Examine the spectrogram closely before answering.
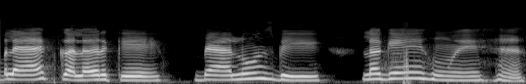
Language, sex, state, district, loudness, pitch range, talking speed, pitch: Hindi, female, Punjab, Fazilka, -14 LUFS, 190-240 Hz, 90 wpm, 210 Hz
